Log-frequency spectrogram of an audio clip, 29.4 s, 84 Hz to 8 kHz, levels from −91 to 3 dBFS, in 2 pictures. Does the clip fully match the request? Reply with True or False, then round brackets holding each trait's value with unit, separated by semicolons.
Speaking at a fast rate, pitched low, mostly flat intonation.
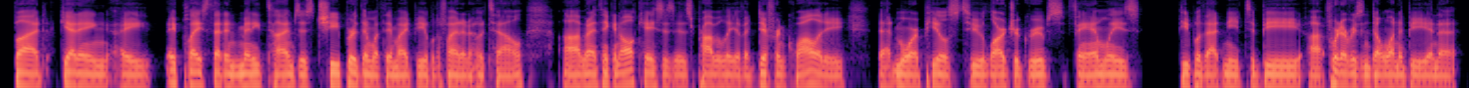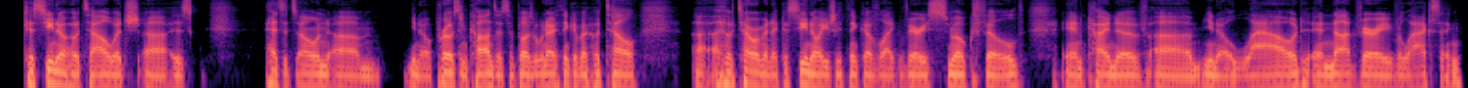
True (215 wpm; 85 Hz; 1.6 semitones)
